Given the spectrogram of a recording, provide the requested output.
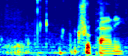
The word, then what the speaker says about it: Trapani: Trapani, right? Trapani.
